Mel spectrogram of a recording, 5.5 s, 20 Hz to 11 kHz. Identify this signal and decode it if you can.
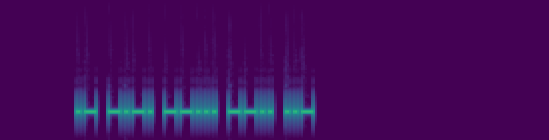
Morse code, heard as a keyed tone, about 31 wpm, 700 Hz. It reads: AC7ZU
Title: USA Call Signs - 5 Characters - Repeated 3x - 30wpm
